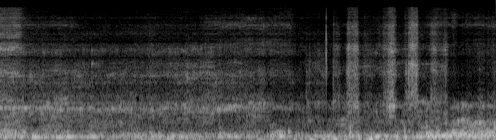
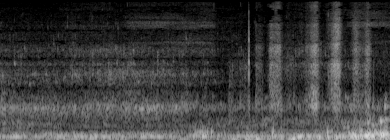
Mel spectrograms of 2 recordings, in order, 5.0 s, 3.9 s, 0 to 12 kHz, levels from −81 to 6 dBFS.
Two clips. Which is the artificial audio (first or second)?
first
